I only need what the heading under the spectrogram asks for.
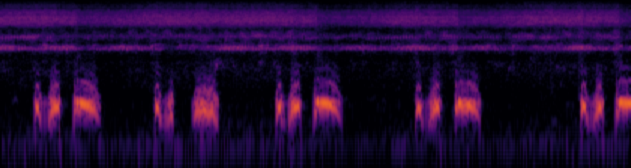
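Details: Spotted dove decoy calling to lure wild birds: low, mellow cooing phrases of two short notes and a longer drawn-out coo, repeated roughly every two seconds. A steady high hiss of insects runs throughout.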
